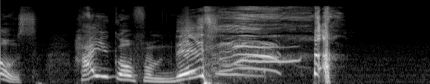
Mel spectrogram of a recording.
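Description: A young man speaks excitedly close to a microphone.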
